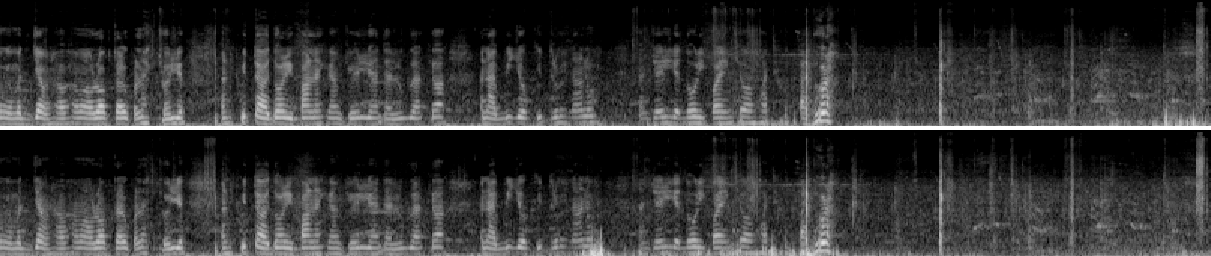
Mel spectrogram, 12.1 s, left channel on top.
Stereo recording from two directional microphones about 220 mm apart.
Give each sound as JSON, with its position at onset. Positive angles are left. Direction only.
{"t": 0.0, "sound": "speech", "side_deg": 10}
{"t": 1.3, "sound": "speech", "side_deg": 35}
{"t": 1.7, "sound": "speech", "side_deg": 15}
